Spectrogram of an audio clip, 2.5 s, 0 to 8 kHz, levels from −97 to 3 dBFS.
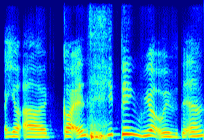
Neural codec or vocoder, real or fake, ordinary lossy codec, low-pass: codec, 16 kHz, 1 kbps, X-Codec, HuBERT features, trained on LibriSpeech; fake; none; none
